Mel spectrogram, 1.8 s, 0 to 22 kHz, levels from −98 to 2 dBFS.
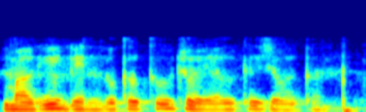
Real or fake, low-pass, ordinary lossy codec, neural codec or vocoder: fake; 5.4 kHz; none; codec, 24 kHz, 3 kbps, HILCodec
